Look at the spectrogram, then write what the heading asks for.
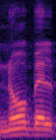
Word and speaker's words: Nobel: उस पुरस्कार में मिलता है, उसे कहते हैं नोबेल पुरस्कार, जो एक व्यक्ति के नाम से है, सर अल्फ्रेड नोबेल, और उसकी स्पेलिंग है NOBEL।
